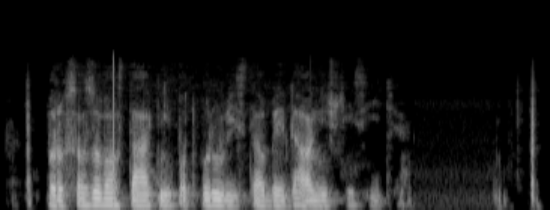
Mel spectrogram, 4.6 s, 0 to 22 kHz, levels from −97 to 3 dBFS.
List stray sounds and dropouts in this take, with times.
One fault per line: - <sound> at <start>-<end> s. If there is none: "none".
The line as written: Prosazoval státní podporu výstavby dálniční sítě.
none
